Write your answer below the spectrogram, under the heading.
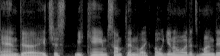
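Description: In a plain, everyday voice, a man talks at a fairly quick pace and medium pitch with ordinary pitch variation, the sound dry and close with no echo. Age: 30s. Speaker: comic artist and podcaster. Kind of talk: casual chat.

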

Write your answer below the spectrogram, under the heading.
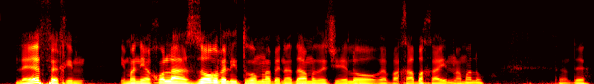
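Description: On a very clean recording with a silent background, a man of medium pitch speaks in a dark, mellow tone, leaving long, frequent pauses. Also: ordinary pitch variation, fairly quick pace. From Israel, Bat Yam. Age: 40s. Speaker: podcast host, comedian. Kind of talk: casual chat.

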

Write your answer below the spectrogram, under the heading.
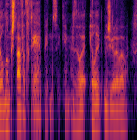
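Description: A man with a rather low pitch is heard on a very clean recording against total silence. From Portugal, Lisbon area (Porto Salvo, Oeiras). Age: 40s. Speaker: rapper. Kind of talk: casual chat.

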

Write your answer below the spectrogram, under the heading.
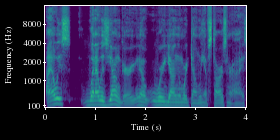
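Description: Man with an American accent and a dark, mellow tone, medium pitch, ordinary pitch variation and a fairly quick pace. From US South. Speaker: voice actor. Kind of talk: casual interview chat.

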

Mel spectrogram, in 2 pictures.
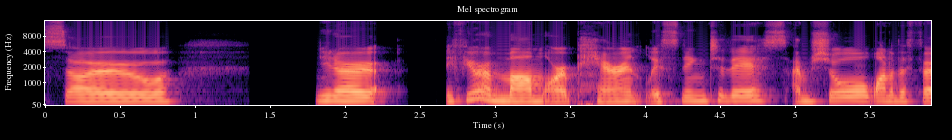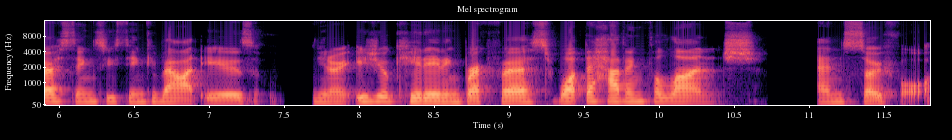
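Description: The voice has a bright, sharp tone and an Australian accent. Its intonation stays fairly even. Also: woman, medium pitch for a woman, moderate pace, very clean recording, silent background. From Sydney, Australia. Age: 30s. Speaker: podcast host. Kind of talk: solo podcast monologue.

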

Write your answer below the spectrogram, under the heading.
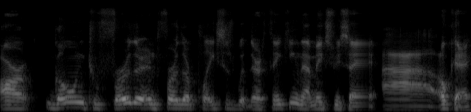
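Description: Using a plain, everyday voice, a man with an American accent talks at a moderate pace at a medium pitch with ordinary variation. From Connecticut. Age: 40s. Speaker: sociology professor. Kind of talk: radio interview.

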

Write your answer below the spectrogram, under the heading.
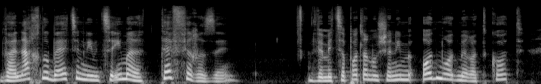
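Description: On a very clean recording with a silent background, a woman speaks at a moderate pace with a dark, mellow tone. Her fairly high voice swings very widely in pitch. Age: 40s. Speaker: architect. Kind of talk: interview. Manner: animated.

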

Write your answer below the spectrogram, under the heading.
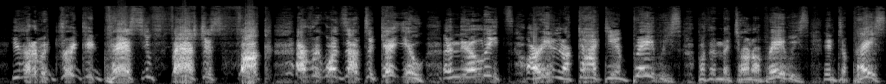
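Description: A man shouts in a put-on character voice at an extremely high pitch. He keeps a moderate pace with hardly any pauses. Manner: screaming, manic, accusatory.

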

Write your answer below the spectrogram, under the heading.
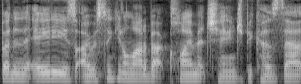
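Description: A woman talks with a Californian accent. Her intonation stays fairly even. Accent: Californian American. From US West Coast, San Francisco Bay Area. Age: 60s. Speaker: photographer. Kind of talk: interview. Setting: remote recording.

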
